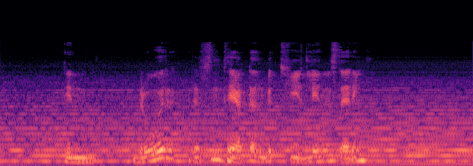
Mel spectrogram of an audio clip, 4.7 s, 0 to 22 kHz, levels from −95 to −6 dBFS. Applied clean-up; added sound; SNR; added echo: none; Musical instrument; 3 dB; none.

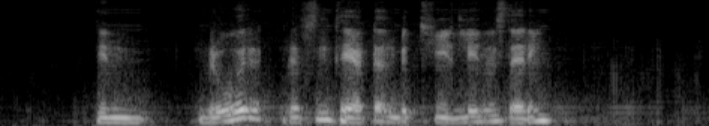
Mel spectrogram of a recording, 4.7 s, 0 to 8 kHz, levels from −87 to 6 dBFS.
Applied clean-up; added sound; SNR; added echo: neural separator model SepFormer DNS4.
